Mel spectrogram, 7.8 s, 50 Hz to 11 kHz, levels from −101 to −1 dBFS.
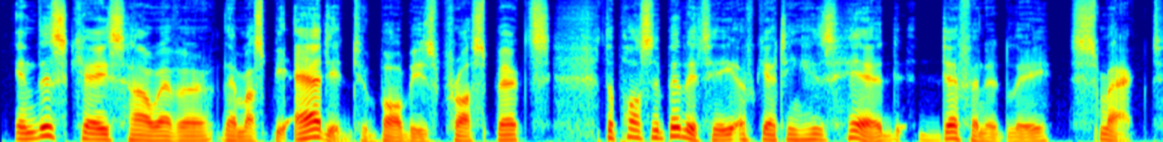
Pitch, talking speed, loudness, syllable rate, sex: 115 Hz, 145 wpm, -19 LUFS, 5.1 syllables/s, male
